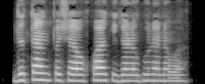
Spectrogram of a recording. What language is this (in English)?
Pashto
